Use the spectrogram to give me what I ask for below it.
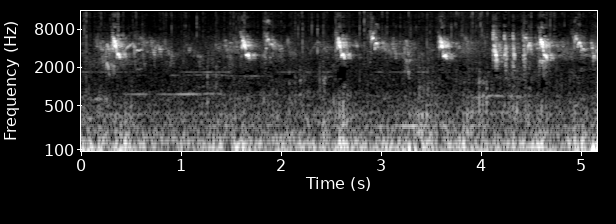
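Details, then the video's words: Flock of sparrows feeding together at a feeding spot; short high chirps come in bursts about once a second, overlapping into a loose chorus over a low background rumble. "참새들의 합창"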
